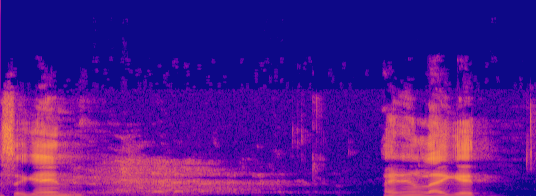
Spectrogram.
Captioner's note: audience laughs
